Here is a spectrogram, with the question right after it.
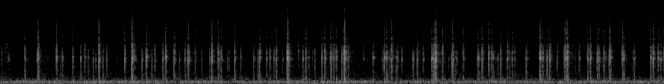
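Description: Fingernails tap rapidly on a hand-sized, hollow, clear plastic CD jewel case holding a disc, producing a dense run of short, crisp clicks with a hard plastic tone. The taps come in irregular bursts over a constant low hum, each click dying away almost instantly.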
